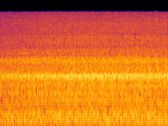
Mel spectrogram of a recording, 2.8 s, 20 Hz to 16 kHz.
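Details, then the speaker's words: 1999 Ford F350 Lariat dually, 7.3 diesel, six-speed manual, on a test drive: a steady, even drone with a constant mid whine and no misses or knocks. It shifts without grinding, gets up to speed, and starts hot or cold with no rough running. "it gets right up to speed it doesn't run rough when it's cold you know it starts right up hot or cold no issues with any of that"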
